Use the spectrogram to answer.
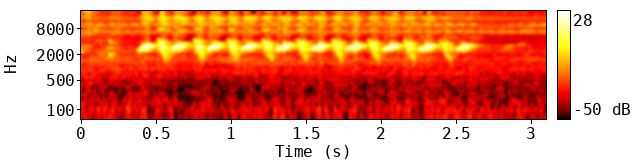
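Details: Sooty-headed bulbul singing in full, chatty voice, used to call in wild birds: around fourteen sharp, downslurred chirps in a steady, rapid string lasting just over two seconds, with a quiet background.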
